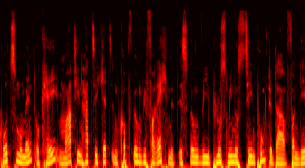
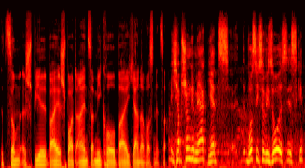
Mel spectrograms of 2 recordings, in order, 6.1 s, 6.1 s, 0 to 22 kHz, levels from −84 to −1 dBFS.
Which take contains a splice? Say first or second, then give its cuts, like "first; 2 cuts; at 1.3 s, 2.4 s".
second; 1 cut; at 4.1 s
